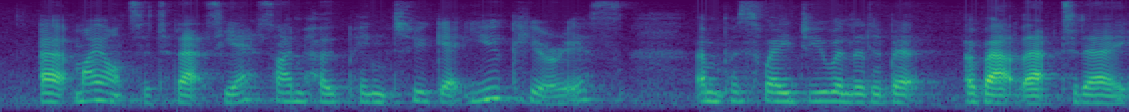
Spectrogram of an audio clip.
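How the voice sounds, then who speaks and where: A woman with a British accent talks at a fairly quick pace. Her intonation is fairly even, but her loudness swings widely. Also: medium pitch for a woman. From UK. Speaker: neuroscience-based coach. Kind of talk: conference talk.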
